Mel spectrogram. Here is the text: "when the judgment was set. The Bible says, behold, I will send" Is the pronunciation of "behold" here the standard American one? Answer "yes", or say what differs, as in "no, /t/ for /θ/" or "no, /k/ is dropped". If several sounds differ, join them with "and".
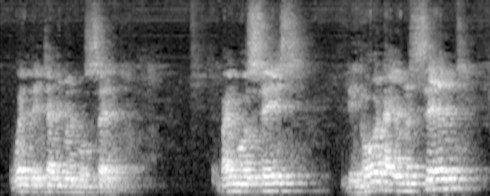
no, /l/ is dropped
